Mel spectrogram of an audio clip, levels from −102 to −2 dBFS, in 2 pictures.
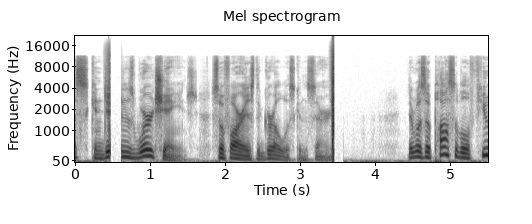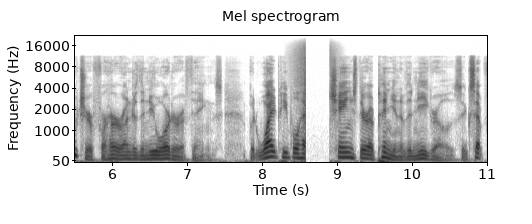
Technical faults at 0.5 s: wireless microphone squelch dropout

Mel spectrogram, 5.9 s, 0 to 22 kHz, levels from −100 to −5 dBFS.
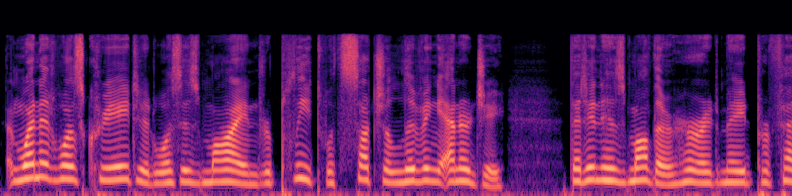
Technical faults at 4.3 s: none

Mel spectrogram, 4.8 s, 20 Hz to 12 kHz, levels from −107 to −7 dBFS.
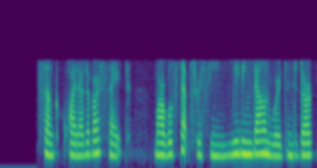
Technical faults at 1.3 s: none

